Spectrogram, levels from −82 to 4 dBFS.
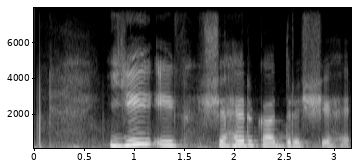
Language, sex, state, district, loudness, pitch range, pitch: Hindi, female, Chhattisgarh, Raipur, -14 LUFS, 230-250 Hz, 240 Hz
